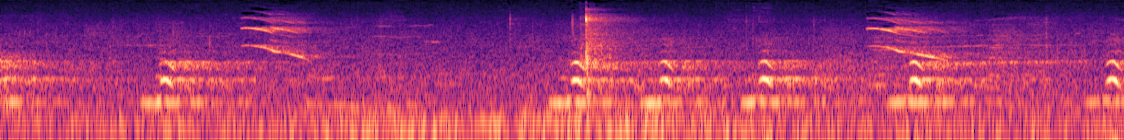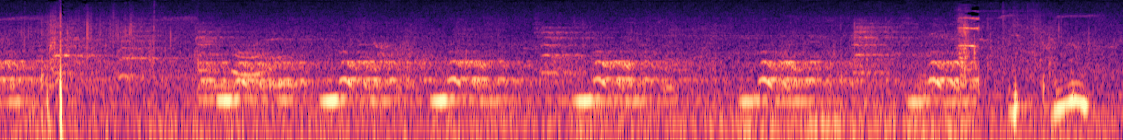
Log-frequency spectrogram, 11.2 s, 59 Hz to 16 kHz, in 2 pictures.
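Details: Young Brazilian tapir squeaking at Cotswold Wildlife Park in Oxfordshire on 6 September 2016: a long series of reedy tonal squeaks, several high downward-sliding whistles, and a sharp click partway through.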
